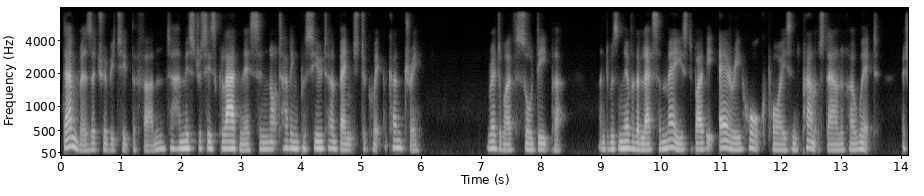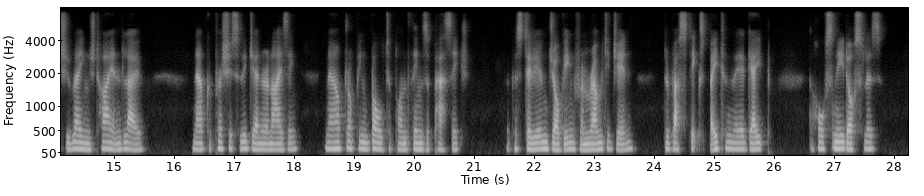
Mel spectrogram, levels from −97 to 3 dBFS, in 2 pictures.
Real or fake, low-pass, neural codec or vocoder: fake; 7.2 kHz; codec, 24 kHz, 0.9 kbps, WavTokenizer, large speech release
